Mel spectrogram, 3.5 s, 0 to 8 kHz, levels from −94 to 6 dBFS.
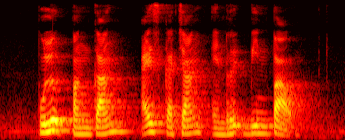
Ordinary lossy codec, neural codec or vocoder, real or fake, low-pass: none; none; real; 7.2 kHz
